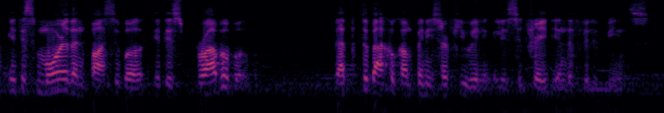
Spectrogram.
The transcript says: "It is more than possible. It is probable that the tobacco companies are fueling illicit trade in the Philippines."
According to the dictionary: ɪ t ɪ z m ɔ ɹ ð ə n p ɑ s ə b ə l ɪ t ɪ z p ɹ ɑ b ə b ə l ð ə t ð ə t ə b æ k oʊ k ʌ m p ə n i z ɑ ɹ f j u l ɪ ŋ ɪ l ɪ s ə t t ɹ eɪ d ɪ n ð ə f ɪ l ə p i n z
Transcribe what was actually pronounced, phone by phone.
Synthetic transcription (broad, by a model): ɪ t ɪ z m ɔ ɹ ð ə n p ɑ s ə b ə l ɪ t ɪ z p ɹ ɑ b ə b ə l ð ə t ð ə t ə b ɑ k oʊ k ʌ m p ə n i s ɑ ɹ f j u w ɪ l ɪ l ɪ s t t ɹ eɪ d ɪ n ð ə f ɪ l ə p i n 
